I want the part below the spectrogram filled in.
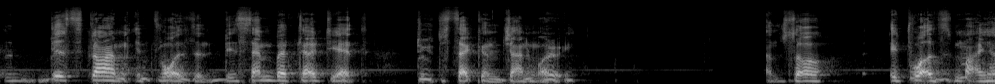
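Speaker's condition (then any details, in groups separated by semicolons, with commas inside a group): Paraplegia with essential tremor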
